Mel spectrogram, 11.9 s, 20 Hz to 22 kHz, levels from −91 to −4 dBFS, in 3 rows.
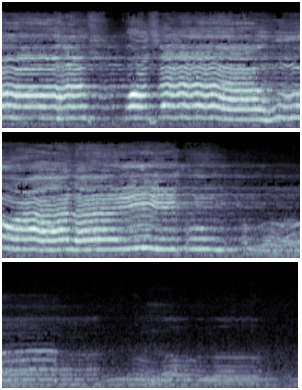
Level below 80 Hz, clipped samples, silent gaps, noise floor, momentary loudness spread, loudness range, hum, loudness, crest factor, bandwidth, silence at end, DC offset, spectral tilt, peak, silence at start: -58 dBFS; under 0.1%; none; -48 dBFS; 21 LU; 22 LU; none; -16 LUFS; 18 dB; 15.5 kHz; 0.6 s; under 0.1%; -2 dB/octave; 0 dBFS; 0 s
